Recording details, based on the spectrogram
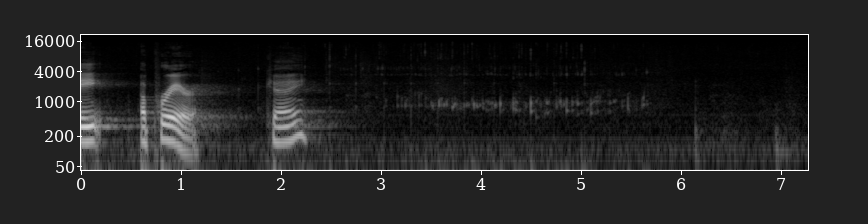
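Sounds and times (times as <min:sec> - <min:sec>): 
speech: 0:00.0 - 0:01.3, 0:01.9 - 0:02.4
soft clinks: 0:01.5 - 0:05.9
wine being poured into a glass: 0:01.5 - 0:06.0.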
